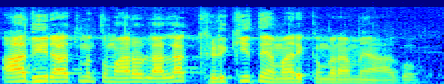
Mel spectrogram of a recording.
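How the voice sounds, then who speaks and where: A man's voice: high voice, rapid-fire, pitched below the performer's own voice, close to an everyday voice. A man voicing an indignant village milkmaid. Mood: aggrieved. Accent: Braj. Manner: aggrieved, tattling.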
